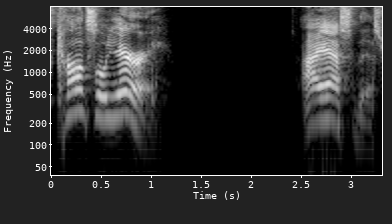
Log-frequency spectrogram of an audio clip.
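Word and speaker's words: consigliere: consolary this morning because a lot of people say consigary consiglier, but apparently it's consilier.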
